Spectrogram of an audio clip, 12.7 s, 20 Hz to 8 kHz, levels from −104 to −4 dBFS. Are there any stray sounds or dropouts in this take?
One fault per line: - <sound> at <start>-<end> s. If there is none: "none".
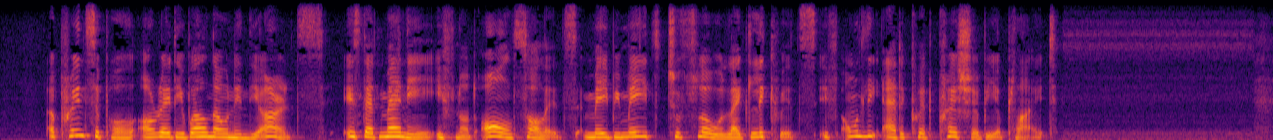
none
